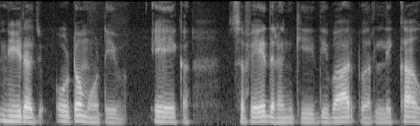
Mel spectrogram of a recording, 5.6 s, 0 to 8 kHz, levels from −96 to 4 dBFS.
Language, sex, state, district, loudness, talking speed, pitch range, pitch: Hindi, male, Chhattisgarh, Sukma, -19 LUFS, 130 wpm, 100-120 Hz, 110 Hz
